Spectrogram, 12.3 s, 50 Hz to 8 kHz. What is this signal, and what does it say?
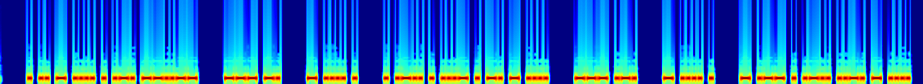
Morse code, heard as a keyed tone, about 32 wpm, 650 Hz. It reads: EITHER, ON THE ELEVENTH OR THE TWELFTH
